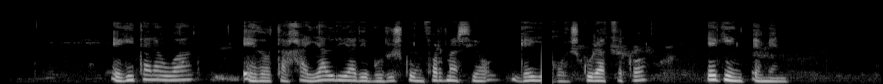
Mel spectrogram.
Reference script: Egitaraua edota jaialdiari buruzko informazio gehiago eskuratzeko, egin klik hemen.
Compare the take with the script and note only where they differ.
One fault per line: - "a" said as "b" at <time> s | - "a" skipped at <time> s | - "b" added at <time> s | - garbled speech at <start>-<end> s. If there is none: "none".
- "klik" skipped at 7.4 s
